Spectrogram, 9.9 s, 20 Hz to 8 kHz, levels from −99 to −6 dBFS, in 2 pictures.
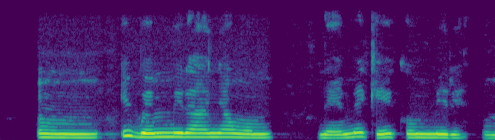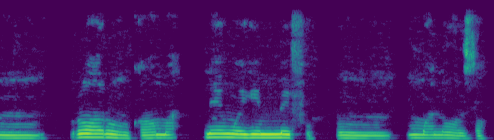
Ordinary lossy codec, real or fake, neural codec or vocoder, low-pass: none; real; none; 7.2 kHz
